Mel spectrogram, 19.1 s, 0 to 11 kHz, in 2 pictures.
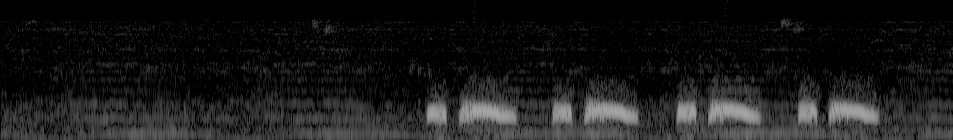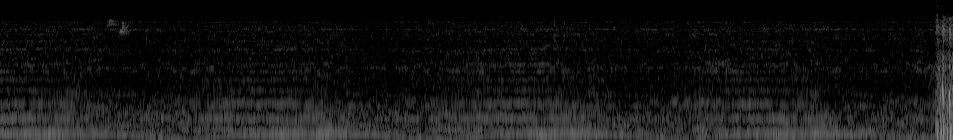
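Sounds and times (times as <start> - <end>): dove cooing: 4.2 - 8.9.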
